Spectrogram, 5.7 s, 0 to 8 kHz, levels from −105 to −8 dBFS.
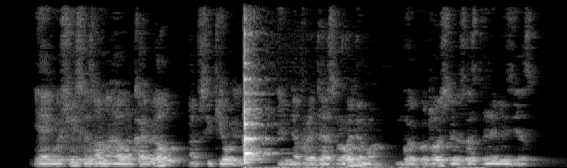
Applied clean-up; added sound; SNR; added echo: classical method WPE with log-MMSE.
